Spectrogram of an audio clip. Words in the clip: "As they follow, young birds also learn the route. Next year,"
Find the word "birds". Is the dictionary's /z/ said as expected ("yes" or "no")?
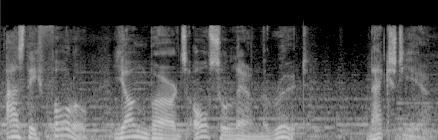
yes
